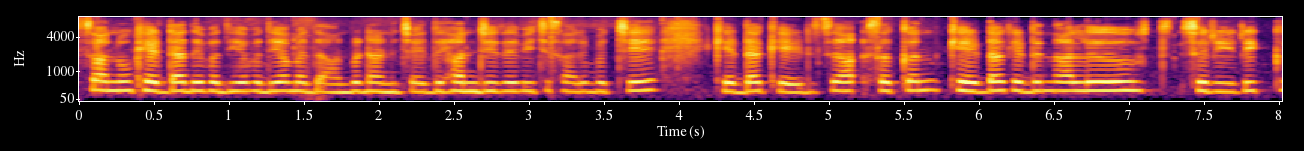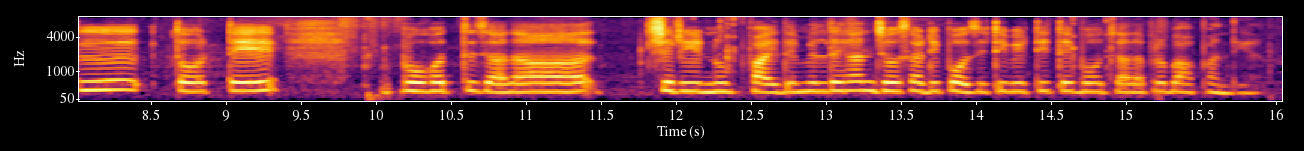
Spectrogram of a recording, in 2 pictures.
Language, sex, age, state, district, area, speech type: Punjabi, female, 18-30, Punjab, Rupnagar, urban, spontaneous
